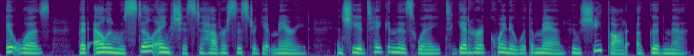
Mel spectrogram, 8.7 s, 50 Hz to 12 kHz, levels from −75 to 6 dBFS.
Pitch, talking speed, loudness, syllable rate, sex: 200 Hz, 220 wpm, -20 LUFS, 5.1 syllables/s, female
